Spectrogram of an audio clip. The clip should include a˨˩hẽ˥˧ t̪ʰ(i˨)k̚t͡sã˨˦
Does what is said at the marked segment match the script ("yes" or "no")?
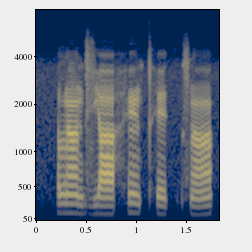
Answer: no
